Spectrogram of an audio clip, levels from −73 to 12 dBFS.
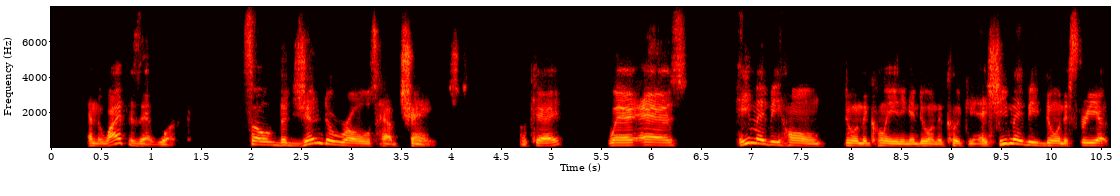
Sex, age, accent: male, 30-49, American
